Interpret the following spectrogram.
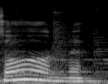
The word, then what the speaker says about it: ځان: ځ، ځان، ځان. ځ د الف سره راغلی، ځا شوي، ځان.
